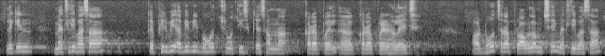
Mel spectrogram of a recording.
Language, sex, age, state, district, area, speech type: Maithili, male, 30-45, Bihar, Supaul, rural, spontaneous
